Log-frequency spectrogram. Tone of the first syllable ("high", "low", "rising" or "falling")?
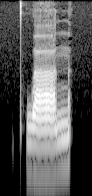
rising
